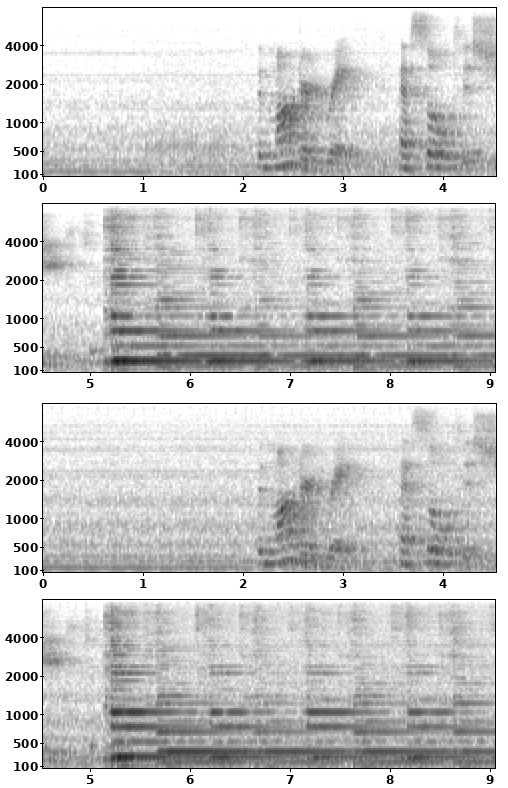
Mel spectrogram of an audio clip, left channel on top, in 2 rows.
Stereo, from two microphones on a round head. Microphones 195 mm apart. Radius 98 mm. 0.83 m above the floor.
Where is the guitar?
10° left (ahead or behind), 4.5 m.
